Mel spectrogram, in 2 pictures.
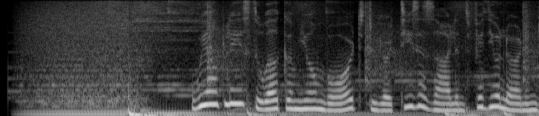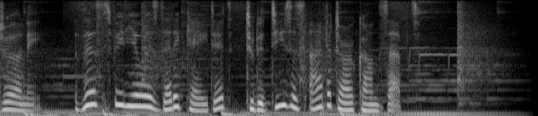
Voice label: Corporate English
